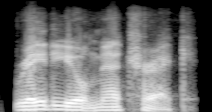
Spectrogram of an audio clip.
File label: "radiometric", American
